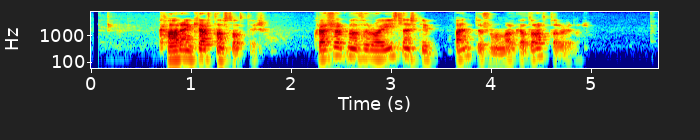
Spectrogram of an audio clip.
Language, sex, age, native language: Icelandic, male, 50-59, Icelandic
